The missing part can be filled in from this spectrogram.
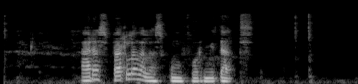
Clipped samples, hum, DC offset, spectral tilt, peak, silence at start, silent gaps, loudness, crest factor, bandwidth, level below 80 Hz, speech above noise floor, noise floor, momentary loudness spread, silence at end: under 0.1%; none; under 0.1%; -6.5 dB/octave; -6 dBFS; 0.3 s; none; -22 LUFS; 18 dB; 11.5 kHz; -52 dBFS; 28 dB; -50 dBFS; 6 LU; 0.45 s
